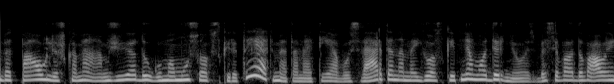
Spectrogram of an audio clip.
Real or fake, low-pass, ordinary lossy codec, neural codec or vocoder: real; 7.2 kHz; AAC, 32 kbps; none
